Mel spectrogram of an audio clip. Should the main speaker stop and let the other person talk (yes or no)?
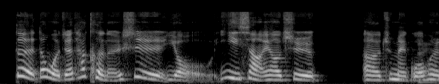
yes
